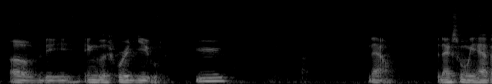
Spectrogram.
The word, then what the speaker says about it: yuan: U with an umlaut is U, and here the A represents a short E. So it's UN, UN, UN.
